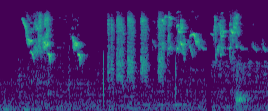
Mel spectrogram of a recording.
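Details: Greater green leafbird singing in an aggressive, opponent-seeking state: varied slurred whistles, then a rapid run of harsh scratchy notes, a brief break, then more mixed whistles and rasps.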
